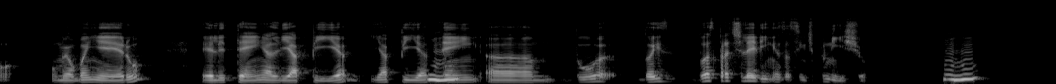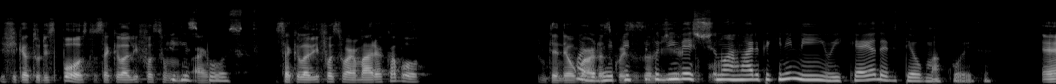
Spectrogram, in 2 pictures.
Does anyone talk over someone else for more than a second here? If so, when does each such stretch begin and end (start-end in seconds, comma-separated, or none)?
16.3-17.9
